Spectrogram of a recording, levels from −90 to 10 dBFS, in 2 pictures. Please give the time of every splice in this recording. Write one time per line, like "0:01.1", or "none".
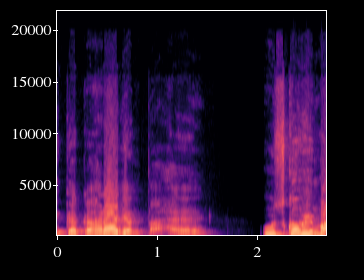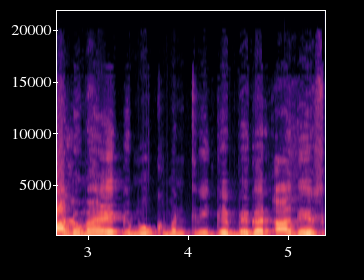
none

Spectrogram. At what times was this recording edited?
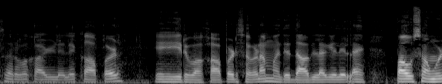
0:01.4

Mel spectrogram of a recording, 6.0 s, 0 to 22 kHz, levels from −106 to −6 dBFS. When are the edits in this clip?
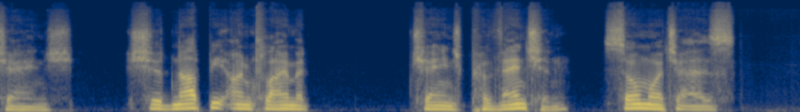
none

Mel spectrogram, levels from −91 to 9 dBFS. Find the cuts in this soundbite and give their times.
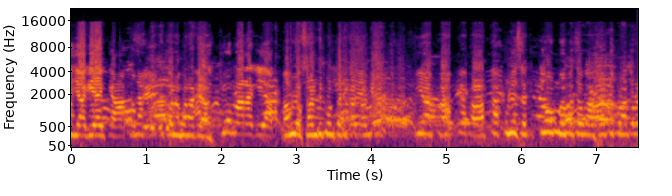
0:03.9

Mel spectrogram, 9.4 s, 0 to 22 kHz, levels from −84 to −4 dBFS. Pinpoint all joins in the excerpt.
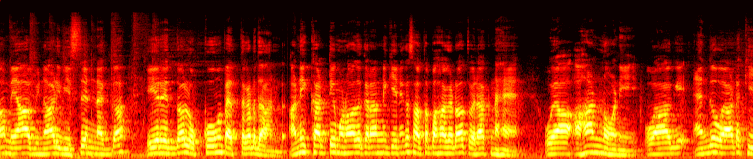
0:03.5

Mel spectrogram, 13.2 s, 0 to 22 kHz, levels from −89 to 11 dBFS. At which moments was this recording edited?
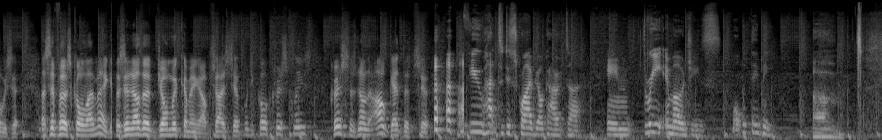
0:01.7
0:03.7
0:07.0
0:12.2

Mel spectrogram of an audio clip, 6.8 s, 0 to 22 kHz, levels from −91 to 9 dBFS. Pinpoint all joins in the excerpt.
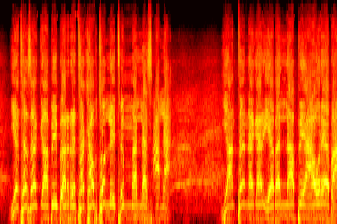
none

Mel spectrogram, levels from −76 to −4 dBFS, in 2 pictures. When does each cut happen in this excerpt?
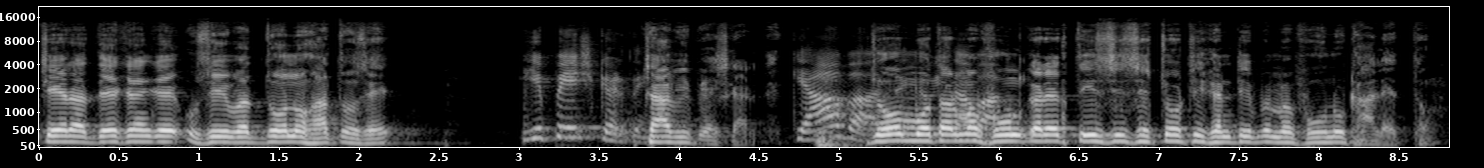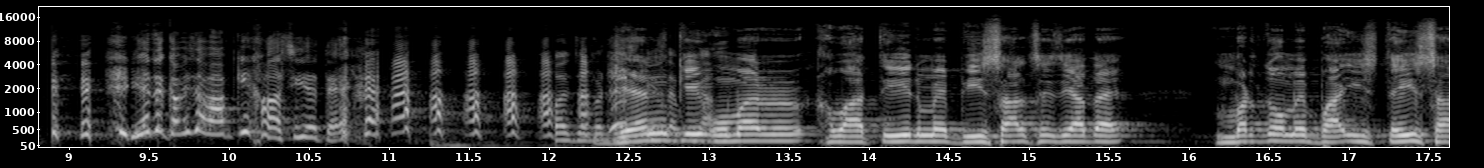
0:05.2
0:12.0

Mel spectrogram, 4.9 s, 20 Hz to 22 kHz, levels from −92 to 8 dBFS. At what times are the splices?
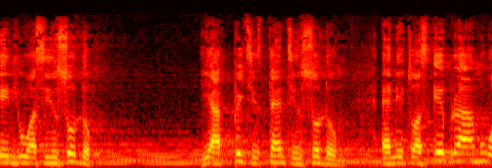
none

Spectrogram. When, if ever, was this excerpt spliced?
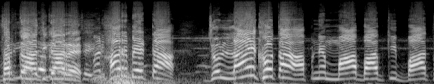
0:00.9

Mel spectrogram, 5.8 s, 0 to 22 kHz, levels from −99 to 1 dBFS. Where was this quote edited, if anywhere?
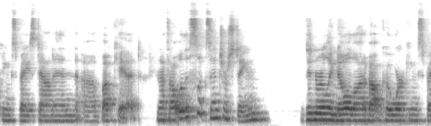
0:01.9

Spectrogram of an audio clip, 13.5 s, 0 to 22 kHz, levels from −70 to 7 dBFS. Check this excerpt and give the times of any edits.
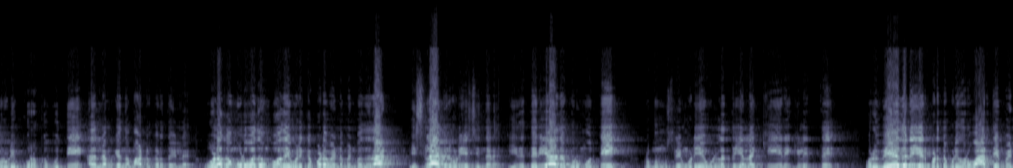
0:02.6
0:08.7

